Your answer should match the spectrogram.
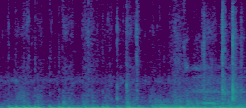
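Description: Horse hooves clip-clop at a steady trotting rhythm in a video game, low thuds repeating quickly under faint background game sounds and occasional clicks.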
